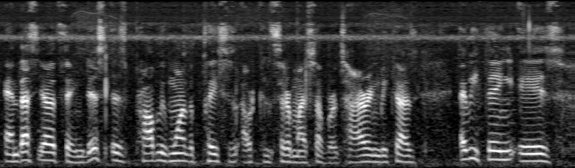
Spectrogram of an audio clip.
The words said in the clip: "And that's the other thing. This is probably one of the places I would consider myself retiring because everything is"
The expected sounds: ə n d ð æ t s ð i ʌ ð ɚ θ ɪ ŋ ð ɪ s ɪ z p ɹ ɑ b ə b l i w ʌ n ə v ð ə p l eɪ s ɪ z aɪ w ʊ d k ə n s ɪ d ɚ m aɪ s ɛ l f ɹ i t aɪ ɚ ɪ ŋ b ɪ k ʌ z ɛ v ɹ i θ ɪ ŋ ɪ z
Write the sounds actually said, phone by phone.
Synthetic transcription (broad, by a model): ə n ð æ t s ð i ʌ ð ɚ θ ɪ ŋ ð ɪ s ɪ z p ɹ ɑ b ə b l i w ʌ n ə v ð ə p l eɪ s ɪ z aɪ w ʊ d k n s ɪ d ɚ m aɪ s ɛ l f ɹ i t aɪ ɚ ɪ ŋ b ɪ k ʌ z ɛ v ɹ i θ ɪ ŋ ɪ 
